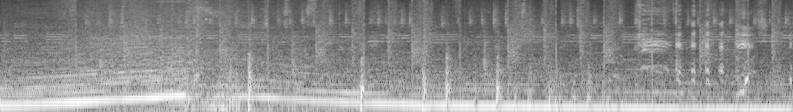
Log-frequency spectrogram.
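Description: A tuned rally car engine rumbles loudly nearby, its low drone broken by repeated sharp pops and crackles.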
